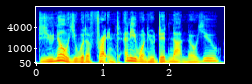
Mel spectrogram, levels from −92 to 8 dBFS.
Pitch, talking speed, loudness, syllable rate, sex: 130 Hz, 295 wpm, -18 LUFS, 6.6 syllables/s, male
